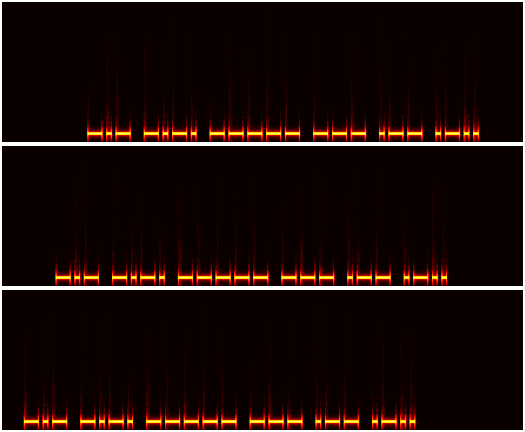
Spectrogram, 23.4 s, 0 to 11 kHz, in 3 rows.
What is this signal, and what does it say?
Morse code, heard as a keyed tone, about 17 wpm, 700 Hz. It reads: KC0OWL KC0OWL KC0OWL
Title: USA Call Signs - 6 Characters - Repeated 3x - 17wpm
